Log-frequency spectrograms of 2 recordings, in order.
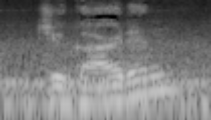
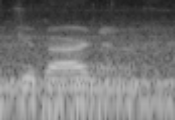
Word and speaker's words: Djurgården: I'm gonna be terrible with the pronunciation of this. Djurgården?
